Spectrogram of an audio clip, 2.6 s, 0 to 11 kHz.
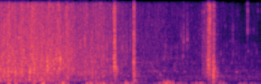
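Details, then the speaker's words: Blake Hydram No. 3.5 with 2-inch drive pipe, bought new 1939: water rushing, then sharp single taps about a second apart as the valve shuts, each closing sending a pressure pulse through the pipe; normal ram pump valve closing tap. "The whole thing changes. So that's actually what is happening. Every time the valve closes, you're causing such a pulse."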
